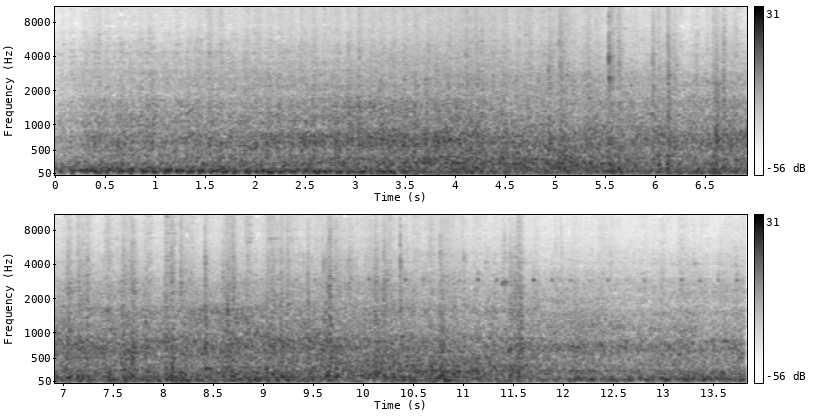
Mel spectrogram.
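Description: Narrow-gauge toy passenger train running along its track: a steady rumble of the train, with rail clicks scattered through the middle stretch.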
